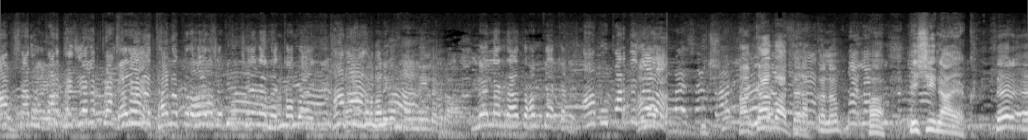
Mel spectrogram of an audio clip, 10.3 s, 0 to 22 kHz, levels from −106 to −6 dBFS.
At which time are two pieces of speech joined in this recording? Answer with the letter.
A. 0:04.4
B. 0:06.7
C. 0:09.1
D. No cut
B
